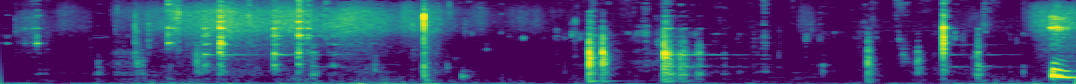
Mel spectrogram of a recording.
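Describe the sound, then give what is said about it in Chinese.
Someone chews food with wet, smacking mouth sounds: many irregular clicks and squishes spread over several seconds, with short pauses between them and no talk. “快吃吧”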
